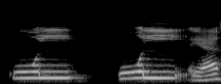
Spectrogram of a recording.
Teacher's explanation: Jadi kule seperti itu ya. Maka sesuai dengan sifat huruf lamnya, dia memiliki sifat miring ya, agak miring. Jadi miringkan ujung lidahnya supaya tidak memantul. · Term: lam sukun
